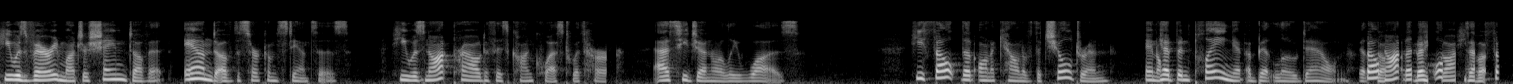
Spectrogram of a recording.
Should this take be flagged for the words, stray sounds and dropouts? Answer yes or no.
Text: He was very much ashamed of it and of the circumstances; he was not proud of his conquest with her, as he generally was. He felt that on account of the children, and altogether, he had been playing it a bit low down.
yes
